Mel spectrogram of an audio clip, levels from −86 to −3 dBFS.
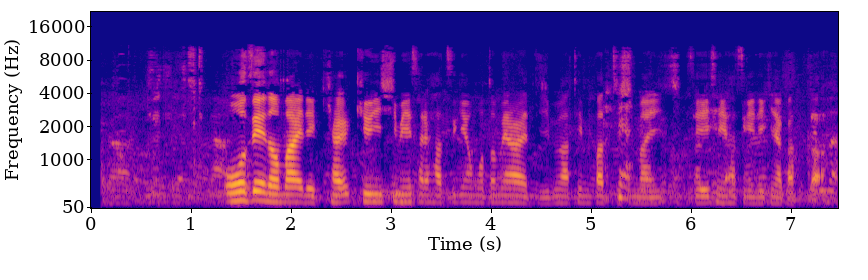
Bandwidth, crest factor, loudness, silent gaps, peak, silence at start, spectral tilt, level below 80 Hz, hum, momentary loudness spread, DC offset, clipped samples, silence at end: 11.5 kHz; 24 dB; -25 LUFS; none; -2 dBFS; 0.1 s; -3.5 dB/octave; -78 dBFS; none; 23 LU; under 0.1%; under 0.1%; 0 s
